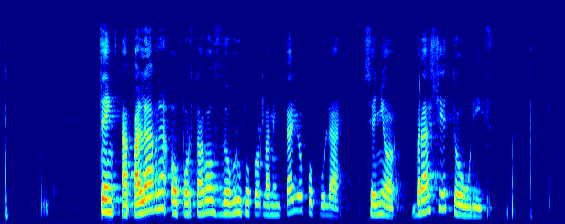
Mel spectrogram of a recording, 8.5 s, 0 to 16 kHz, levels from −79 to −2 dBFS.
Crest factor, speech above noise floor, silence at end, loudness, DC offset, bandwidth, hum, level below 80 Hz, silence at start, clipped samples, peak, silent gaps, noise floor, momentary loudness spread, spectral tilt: 26 dB; 45 dB; 1.25 s; -30 LUFS; under 0.1%; 11 kHz; none; -88 dBFS; 0.1 s; under 0.1%; -6 dBFS; none; -74 dBFS; 14 LU; -5 dB/octave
